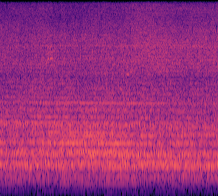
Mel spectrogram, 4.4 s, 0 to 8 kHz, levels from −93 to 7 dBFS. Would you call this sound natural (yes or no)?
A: yes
